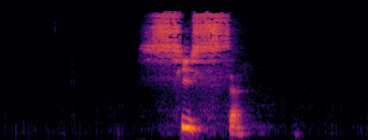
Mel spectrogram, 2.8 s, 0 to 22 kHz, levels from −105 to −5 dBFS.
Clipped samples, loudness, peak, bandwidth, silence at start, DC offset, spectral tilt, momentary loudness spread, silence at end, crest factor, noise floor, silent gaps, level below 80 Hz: under 0.1%; -35 LUFS; -22 dBFS; 16 kHz; 1.05 s; under 0.1%; -1 dB/octave; 11 LU; 0.95 s; 20 dB; under -90 dBFS; none; under -90 dBFS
